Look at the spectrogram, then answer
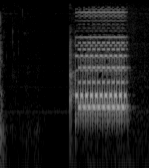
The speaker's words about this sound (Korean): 재정경제원의 윤중현 금융정책실장에게 전화 한 통이 걸려옵니다.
